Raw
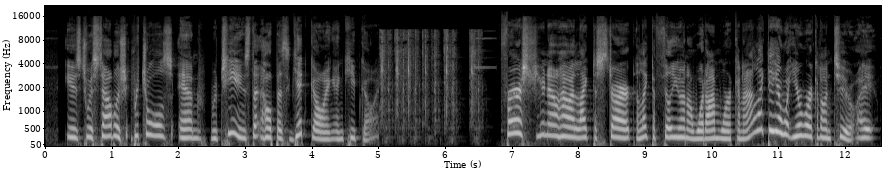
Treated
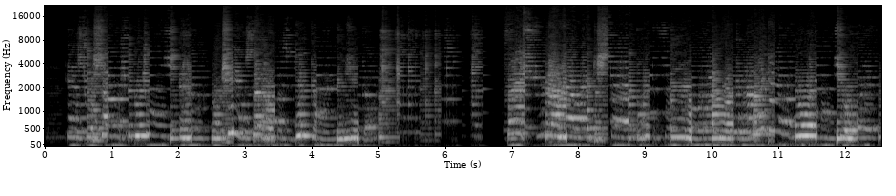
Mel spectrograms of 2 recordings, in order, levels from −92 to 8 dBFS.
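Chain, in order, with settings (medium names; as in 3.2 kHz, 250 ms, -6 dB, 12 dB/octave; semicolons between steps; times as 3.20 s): comb of notches 1.1 kHz; saturation -22.5 dBFS, distortion -9 dB; reverberation RT60 0.45 s, pre-delay 45 ms, DRR 3 dB; waveshaping leveller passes 2; resonator arpeggio 3.2 Hz 130–950 Hz; trim -5 dB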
